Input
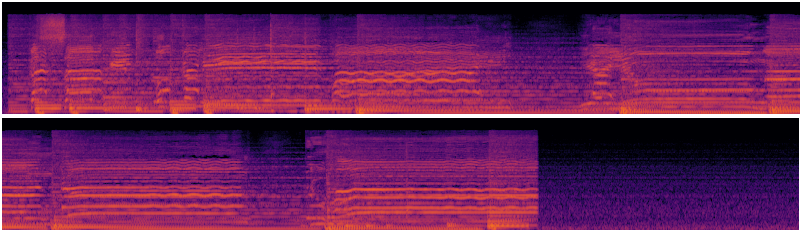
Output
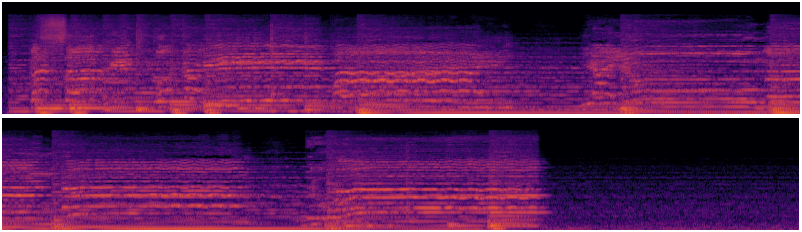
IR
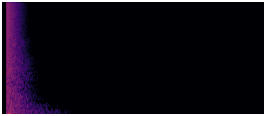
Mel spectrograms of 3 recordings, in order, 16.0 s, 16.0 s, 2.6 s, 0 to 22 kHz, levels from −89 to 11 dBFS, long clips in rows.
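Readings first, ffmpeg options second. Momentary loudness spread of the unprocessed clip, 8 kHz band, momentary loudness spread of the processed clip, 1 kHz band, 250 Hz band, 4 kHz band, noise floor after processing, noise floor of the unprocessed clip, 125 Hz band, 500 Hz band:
10 LU, -7.5 dB, 9 LU, -5.0 dB, -4.5 dB, -5.5 dB, -56 dBFS, -53 dBFS, -4.5 dB, -5.0 dB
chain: -filter_complex "[0:a]flanger=delay=17:depth=2.5:speed=0.3,asplit=2[a][b];[1:a]atrim=start_sample=2205,afade=t=out:st=0.19:d=0.01,atrim=end_sample=8820,lowpass=5.3k[c];[b][c]afir=irnorm=-1:irlink=0,volume=-7dB[d];[a][d]amix=inputs=2:normalize=0,volume=-4.5dB"

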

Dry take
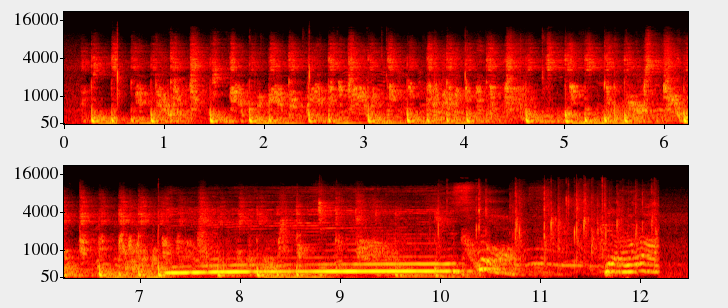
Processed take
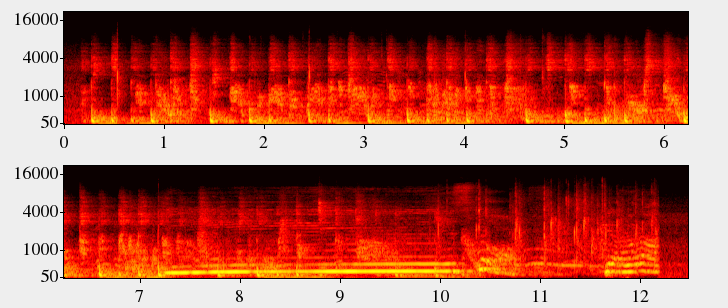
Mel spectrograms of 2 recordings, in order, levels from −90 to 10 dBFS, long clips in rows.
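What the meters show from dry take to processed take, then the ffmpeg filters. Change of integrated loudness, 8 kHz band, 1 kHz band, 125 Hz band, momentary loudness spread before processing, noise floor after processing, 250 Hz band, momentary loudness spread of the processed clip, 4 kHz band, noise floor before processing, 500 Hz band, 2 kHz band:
-0.5 dB, n/a, -1.0 dB, 0.0 dB, 10 LU, -41 dBFS, 0.0 dB, 11 LU, -5.5 dB, -41 dBFS, -0.5 dB, -3.0 dB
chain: -af "highshelf=f=2.6k:g=-9"

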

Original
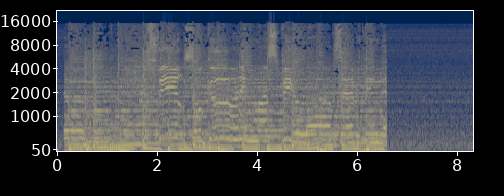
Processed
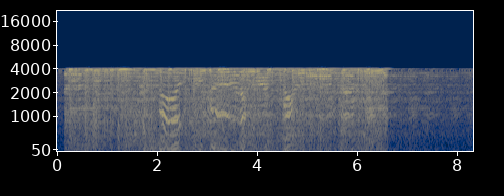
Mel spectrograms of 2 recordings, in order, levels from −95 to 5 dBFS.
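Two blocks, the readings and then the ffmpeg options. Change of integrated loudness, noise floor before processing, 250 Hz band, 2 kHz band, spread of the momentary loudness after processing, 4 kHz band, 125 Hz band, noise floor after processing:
-1.0 dB, -48 dBFS, under -25 dB, -3.5 dB, 4 LU, +5.0 dB, under -25 dB, -52 dBFS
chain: -filter_complex "[0:a]flanger=delay=19:depth=5.8:speed=2.2,acrossover=split=450[a][b];[a]acrusher=bits=5:dc=4:mix=0:aa=0.000001[c];[b]aecho=1:1:845|1690|2535|3380:0.141|0.0706|0.0353|0.0177[d];[c][d]amix=inputs=2:normalize=0,lowpass=f=3.4k:t=q:w=0.5098,lowpass=f=3.4k:t=q:w=0.6013,lowpass=f=3.4k:t=q:w=0.9,lowpass=f=3.4k:t=q:w=2.563,afreqshift=-4000,volume=-1dB"

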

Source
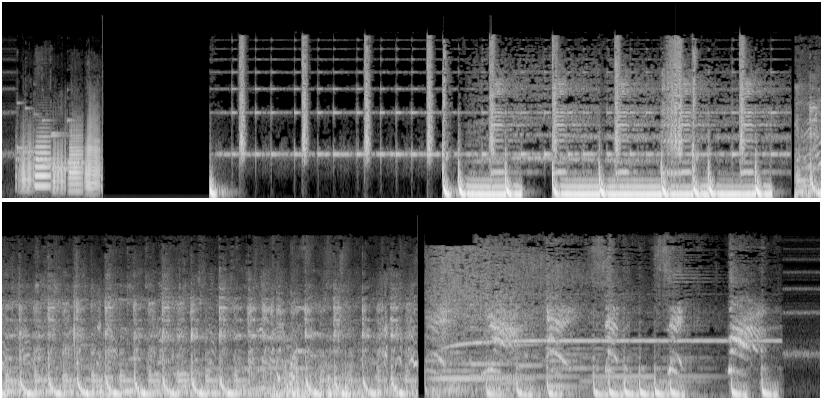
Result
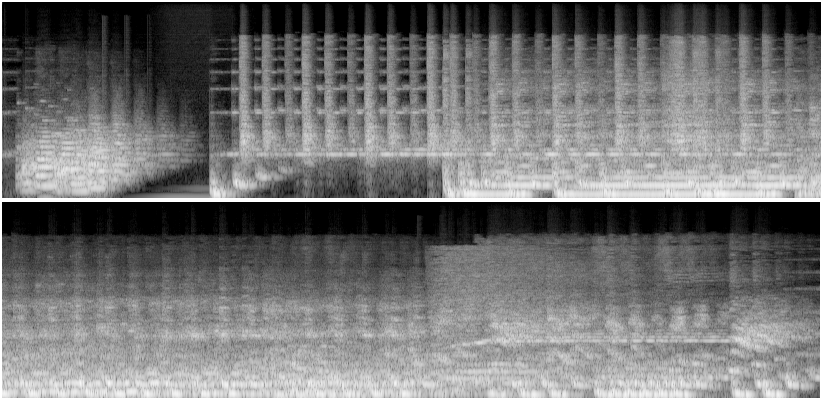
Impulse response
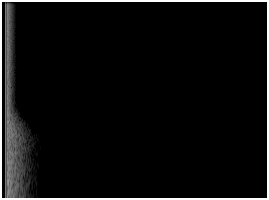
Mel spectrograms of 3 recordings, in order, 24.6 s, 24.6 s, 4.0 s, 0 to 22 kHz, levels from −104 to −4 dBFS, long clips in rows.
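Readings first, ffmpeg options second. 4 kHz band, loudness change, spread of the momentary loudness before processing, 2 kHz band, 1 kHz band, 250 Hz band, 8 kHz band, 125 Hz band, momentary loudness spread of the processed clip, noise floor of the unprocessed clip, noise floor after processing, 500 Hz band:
+1.0 dB, +4.0 dB, 12 LU, +4.0 dB, +5.5 dB, +9.0 dB, 0.0 dB, +2.5 dB, 9 LU, under -85 dBFS, -34 dBFS, +6.0 dB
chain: -filter_complex "[0:a]flanger=delay=16:depth=5.5:speed=0.26,acrossover=split=380|850[a][b][c];[a]alimiter=limit=-19.5dB:level=0:latency=1[d];[d][b][c]amix=inputs=3:normalize=0,acompressor=mode=upward:threshold=-43dB:ratio=2.5,asplit=2[e][f];[f]asoftclip=type=hard:threshold=-20dB,volume=-11.5dB[g];[e][g]amix=inputs=2:normalize=0,asplit=5[h][i][j][k][l];[i]adelay=340,afreqshift=130,volume=-4dB[m];[j]adelay=680,afreqshift=260,volume=-13.1dB[n];[k]adelay=1020,afreqshift=390,volume=-22.2dB[o];[l]adelay=1360,afreqshift=520,volume=-31.4dB[p];[h][m][n][o][p]amix=inputs=5:normalize=0[q];[1:a]atrim=start_sample=2205,afade=t=out:st=0.33:d=0.01,atrim=end_sample=14994,asetrate=41454,aresample=44100[r];[q][r]afir=irnorm=-1:irlink=0,volume=1.5dB"

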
